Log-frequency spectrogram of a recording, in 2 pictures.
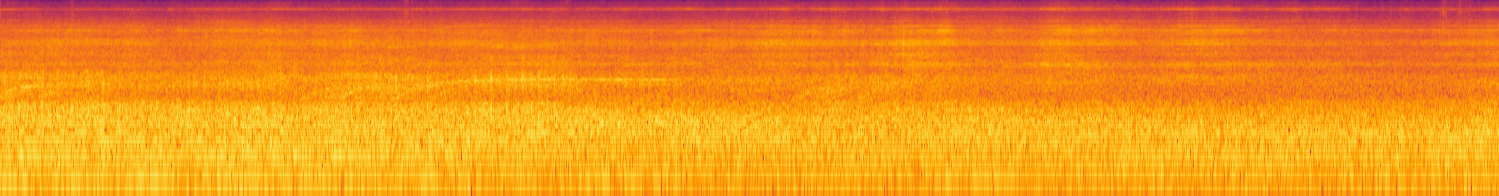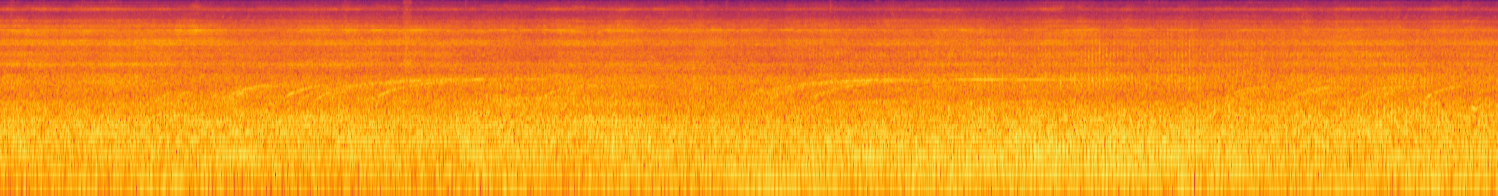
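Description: Helicopter running overhead with a steady engine drone, over a constant rush of wind and choppy water. Three times, a short run of high rising calls sounds above it.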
